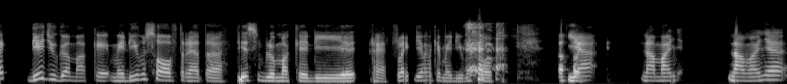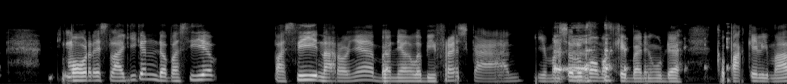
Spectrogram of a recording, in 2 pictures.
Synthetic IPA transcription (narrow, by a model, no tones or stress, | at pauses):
ɛk̚diad͡ʒuɡamakemediʊmsɔlft̪ərɲat̪ad̥iasəbəlʊmːakajdirɛt̪flɛk̚diamakemediʊmsɔlf | ja | namaɲa | namaɲa | mawɾɛslaɡikanudahpast̪idia | past̪inaɾoɲabanjaŋləbɪhfɾɛskanjamasalʊmaumakɛbanjaŋudahkəpa̰kɛlima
